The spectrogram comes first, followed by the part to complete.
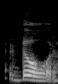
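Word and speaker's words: door: पढ़ेंगे जैसे पुअर पुअर और एक लोलती ऐसी वर्ड मीनिंग है जिसमें ओ पढ़ते हैं वो हैं डोर। ठीक है? तो डोर वाला जरूर याद रखिएगा क्योंकि इसमें आपको कंफ्यूजन नहीं करना है।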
